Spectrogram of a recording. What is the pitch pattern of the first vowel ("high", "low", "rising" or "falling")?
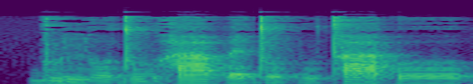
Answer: falling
